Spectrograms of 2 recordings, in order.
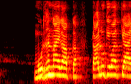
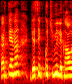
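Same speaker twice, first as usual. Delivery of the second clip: normal talking voice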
